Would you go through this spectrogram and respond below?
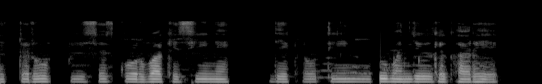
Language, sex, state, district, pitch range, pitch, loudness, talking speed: Hindi, male, Chhattisgarh, Korba, 120-130 Hz, 125 Hz, -31 LUFS, 155 wpm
